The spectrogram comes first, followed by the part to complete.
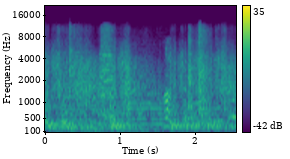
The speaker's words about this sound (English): The shell shoots out the back of the gun.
